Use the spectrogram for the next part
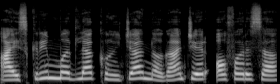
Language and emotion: Goan Konkani, neutral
